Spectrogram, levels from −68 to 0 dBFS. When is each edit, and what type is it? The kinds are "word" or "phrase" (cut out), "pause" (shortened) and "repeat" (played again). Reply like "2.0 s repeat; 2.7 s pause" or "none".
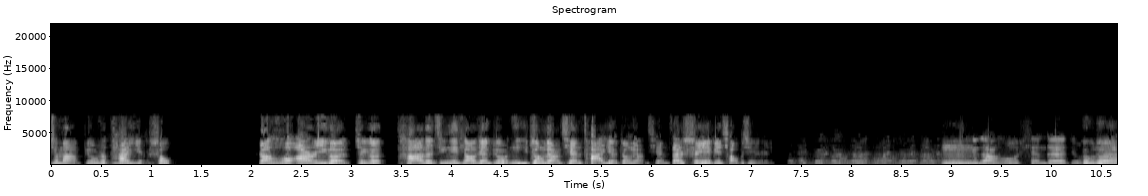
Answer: none

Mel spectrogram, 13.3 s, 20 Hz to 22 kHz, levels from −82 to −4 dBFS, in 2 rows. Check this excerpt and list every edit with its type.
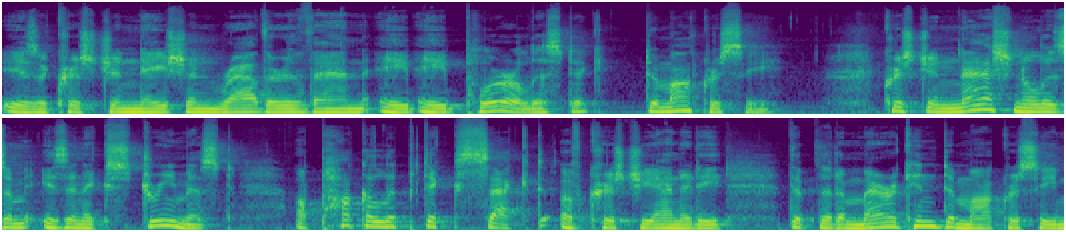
2.6 s repeat; 11.7 s word

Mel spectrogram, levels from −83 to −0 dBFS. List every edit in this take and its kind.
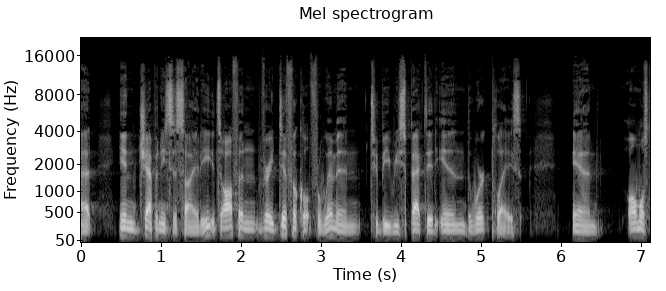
none

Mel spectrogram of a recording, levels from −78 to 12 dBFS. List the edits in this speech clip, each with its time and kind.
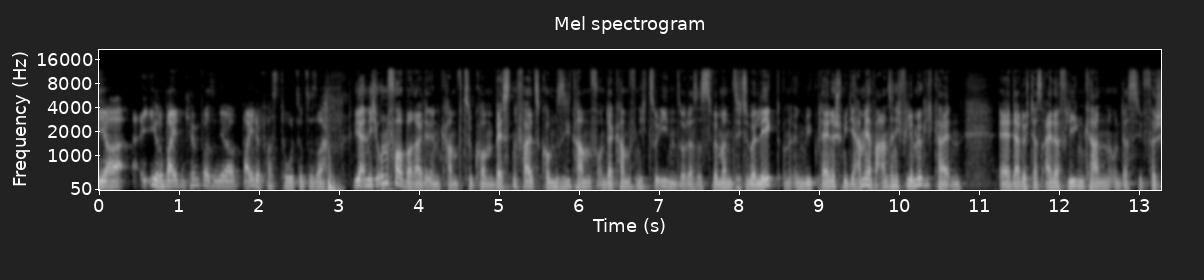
3.1 s pause; 5.9 s word; 8.0 s phrase; 8.9 s word

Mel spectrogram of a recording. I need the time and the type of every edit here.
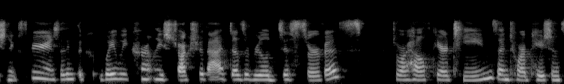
none

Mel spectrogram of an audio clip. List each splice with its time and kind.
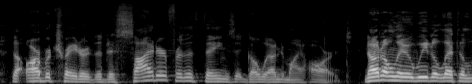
3.6 s pause

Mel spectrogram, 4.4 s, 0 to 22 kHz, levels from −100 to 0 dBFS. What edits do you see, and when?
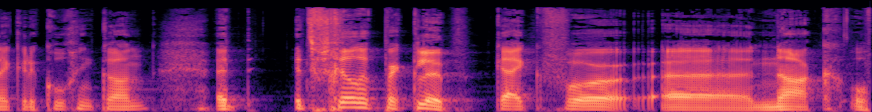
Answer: none

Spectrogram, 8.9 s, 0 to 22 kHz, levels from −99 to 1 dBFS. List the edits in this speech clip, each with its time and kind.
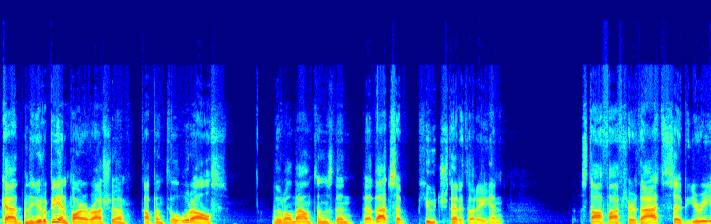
none

